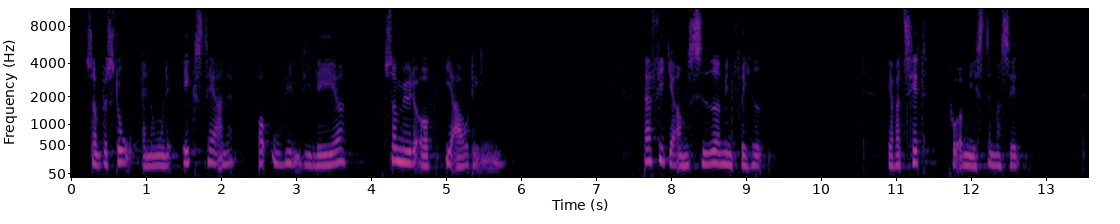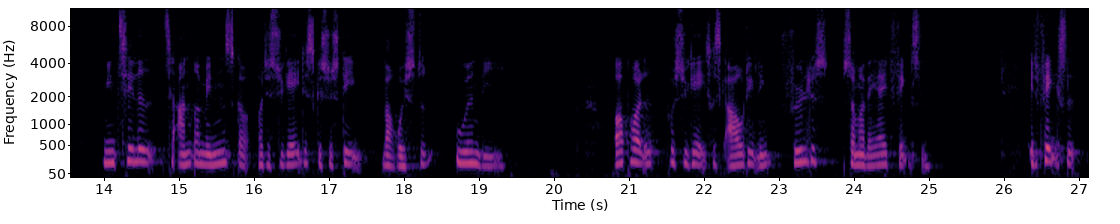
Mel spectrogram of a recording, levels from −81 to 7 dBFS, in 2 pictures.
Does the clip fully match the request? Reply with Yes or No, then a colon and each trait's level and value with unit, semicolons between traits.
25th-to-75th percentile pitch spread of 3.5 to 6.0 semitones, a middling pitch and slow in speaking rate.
Yes: average, 3.9 semitones; medium, 170 Hz; slow, 115 wpm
